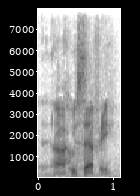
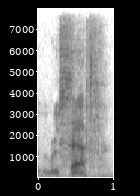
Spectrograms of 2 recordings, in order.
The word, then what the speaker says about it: Rousseff: And especially Husefi, or I'm sorry, that's the Brazilian way I pronounce it, Rousseff.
